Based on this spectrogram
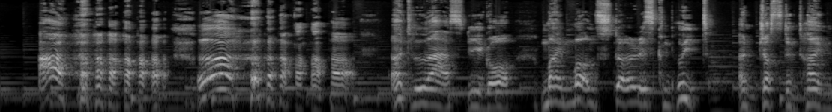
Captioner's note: maniacal laughter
